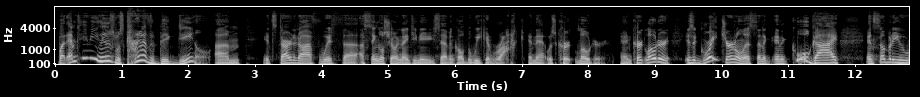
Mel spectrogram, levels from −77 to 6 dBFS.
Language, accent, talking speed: English, American, 215 wpm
